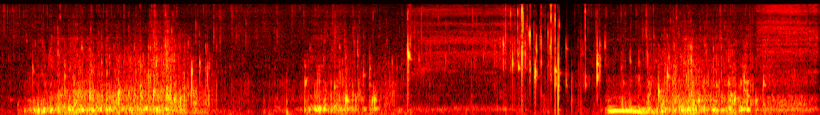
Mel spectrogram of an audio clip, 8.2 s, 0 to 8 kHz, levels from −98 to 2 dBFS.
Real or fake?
real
